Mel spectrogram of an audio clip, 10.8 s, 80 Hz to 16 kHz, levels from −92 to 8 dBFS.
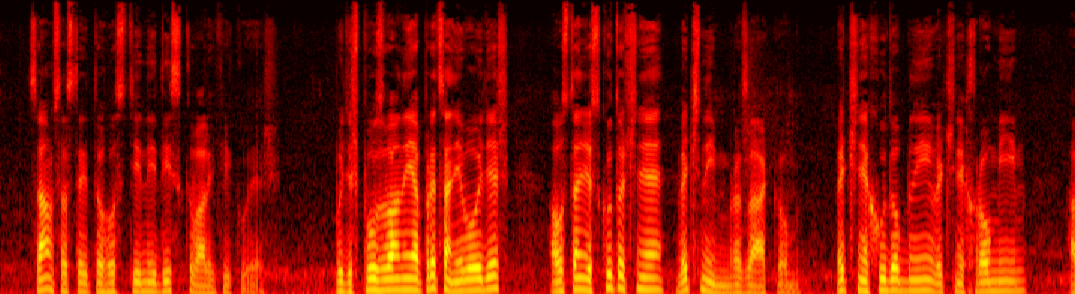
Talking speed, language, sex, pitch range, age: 115 wpm, Slovak, male, 95-120 Hz, 40-59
